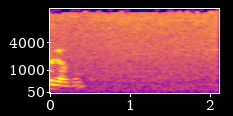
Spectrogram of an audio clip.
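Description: A man's voice briefly at the start, then a steady background hiss.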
